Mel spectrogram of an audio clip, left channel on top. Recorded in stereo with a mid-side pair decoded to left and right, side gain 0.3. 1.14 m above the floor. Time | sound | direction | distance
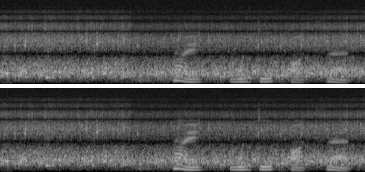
0.0 | running water | 15° left | ?
1.7 | a man speaking | 30° right | ?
